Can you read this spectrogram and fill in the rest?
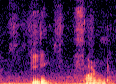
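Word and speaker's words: Pfund: is called p fund p is silent p fund after that it is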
